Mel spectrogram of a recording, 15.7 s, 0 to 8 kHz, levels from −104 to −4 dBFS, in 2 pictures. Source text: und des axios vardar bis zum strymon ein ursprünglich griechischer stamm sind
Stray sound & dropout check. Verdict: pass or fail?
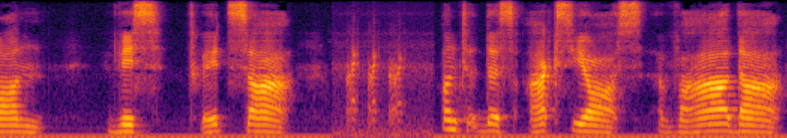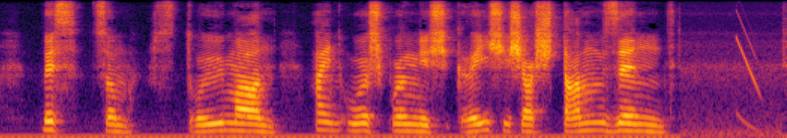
fail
